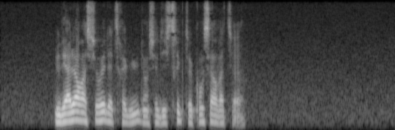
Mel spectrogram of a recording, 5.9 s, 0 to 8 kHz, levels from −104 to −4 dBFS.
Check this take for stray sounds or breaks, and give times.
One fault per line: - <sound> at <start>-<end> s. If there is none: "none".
none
